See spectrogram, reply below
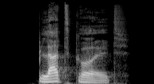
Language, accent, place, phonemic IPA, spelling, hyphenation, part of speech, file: German, Germany, Berlin, /ˈblatˌɡɔlt/, Blattgold, Blatt‧gold, noun, De-Blattgold.ogg
- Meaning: gold leaf (beaten gold)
